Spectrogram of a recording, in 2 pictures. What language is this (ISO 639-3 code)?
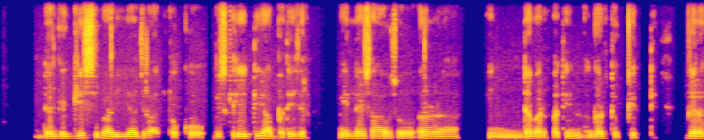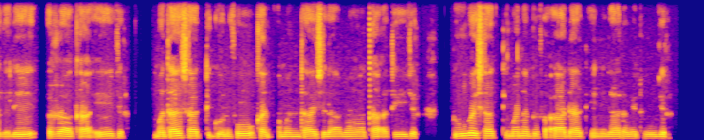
orm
